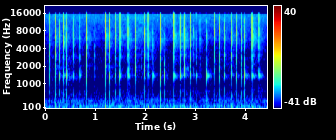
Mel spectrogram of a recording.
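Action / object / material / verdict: tap / glossy cardboard book cover tapped and scratched with fingernails / cardboard / none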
